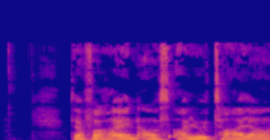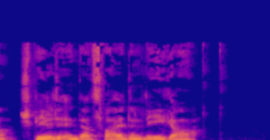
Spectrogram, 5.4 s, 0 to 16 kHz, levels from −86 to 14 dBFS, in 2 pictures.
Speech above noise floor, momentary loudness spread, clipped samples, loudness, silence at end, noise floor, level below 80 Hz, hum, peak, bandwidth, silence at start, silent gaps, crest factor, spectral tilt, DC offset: 41 dB; 6 LU; under 0.1%; -19 LUFS; 0.75 s; -59 dBFS; -62 dBFS; none; -2 dBFS; 11.5 kHz; 0.7 s; none; 16 dB; -6 dB/octave; under 0.1%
